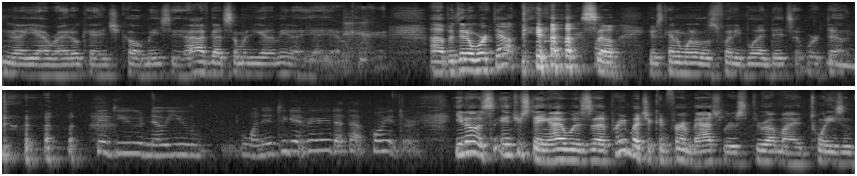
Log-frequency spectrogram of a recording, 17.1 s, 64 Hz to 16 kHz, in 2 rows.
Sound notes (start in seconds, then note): 5.2 laughs; 8.3 laughs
